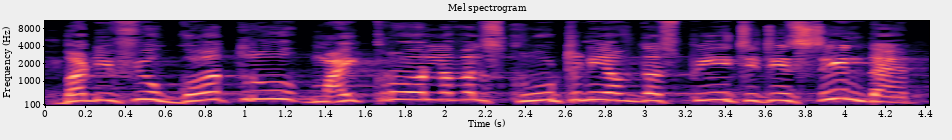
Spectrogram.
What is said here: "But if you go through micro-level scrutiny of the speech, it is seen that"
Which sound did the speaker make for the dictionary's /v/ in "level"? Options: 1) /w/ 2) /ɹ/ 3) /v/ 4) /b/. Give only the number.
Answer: 3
